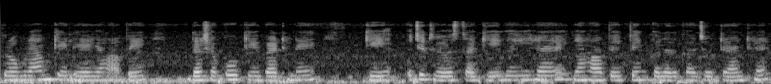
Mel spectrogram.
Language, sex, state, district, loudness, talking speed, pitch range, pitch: Hindi, female, Rajasthan, Bikaner, -17 LUFS, 170 wpm, 190-205 Hz, 195 Hz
